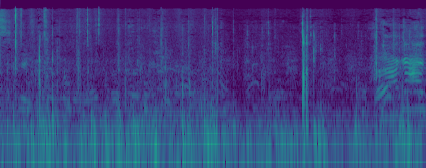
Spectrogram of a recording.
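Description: Hoofbeats of a horse galloping over soft ploughed earth, heard as uneven dull thuds, with faint voices.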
